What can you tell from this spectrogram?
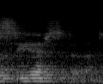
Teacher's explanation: It's got to have 3 syllables because the E is strong.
